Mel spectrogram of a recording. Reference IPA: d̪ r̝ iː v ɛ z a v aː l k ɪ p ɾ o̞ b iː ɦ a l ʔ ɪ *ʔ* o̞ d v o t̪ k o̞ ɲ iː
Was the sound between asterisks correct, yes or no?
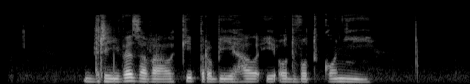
yes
